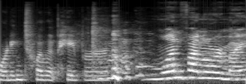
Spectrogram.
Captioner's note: staff chuckle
